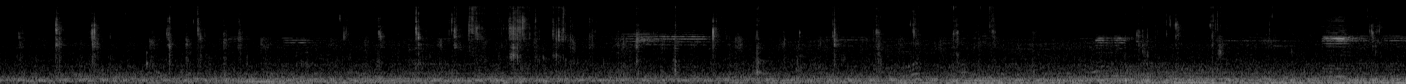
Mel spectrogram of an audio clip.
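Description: Close-miked eating sounds of a person chewing a mouthful of rice and curry: many short wet mouth clicks and smacks. A low steady hum runs underneath.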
